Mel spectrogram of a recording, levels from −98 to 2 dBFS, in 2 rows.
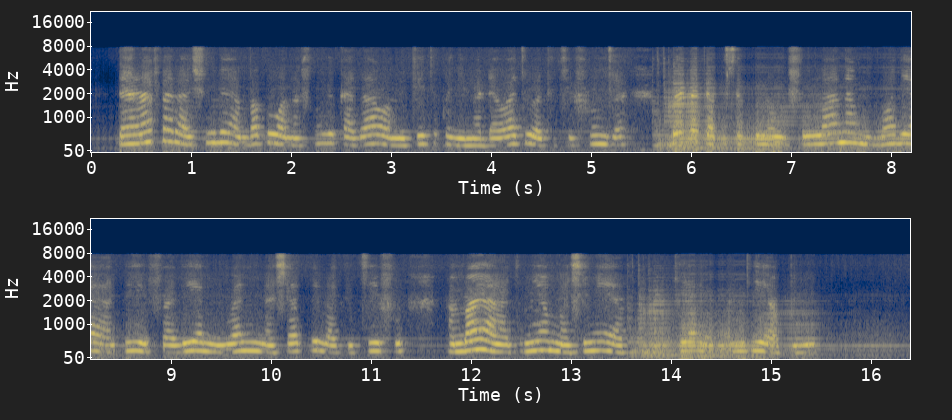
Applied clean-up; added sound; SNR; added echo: neural separator model SepFormer DNS4.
